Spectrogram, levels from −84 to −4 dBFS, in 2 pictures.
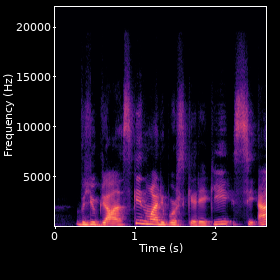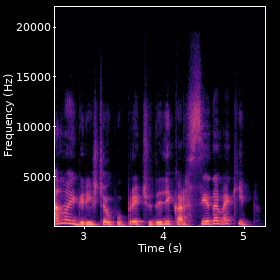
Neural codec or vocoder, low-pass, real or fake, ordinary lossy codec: autoencoder, 48 kHz, 128 numbers a frame, DAC-VAE, trained on Japanese speech; 19.8 kHz; fake; none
